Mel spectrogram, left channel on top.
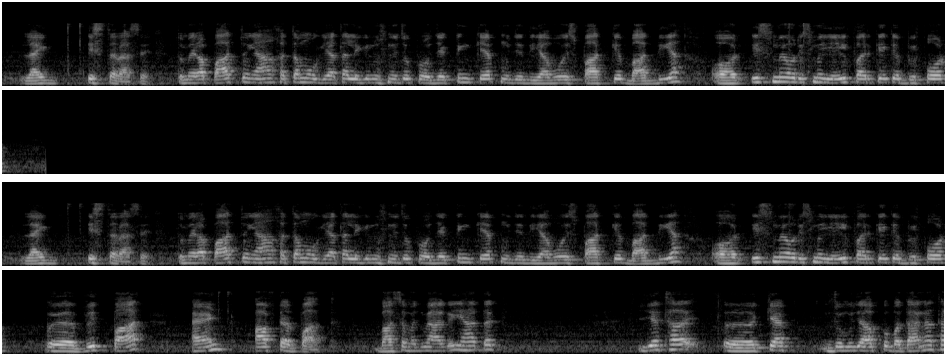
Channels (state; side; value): drops out; left; at 9.9 s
